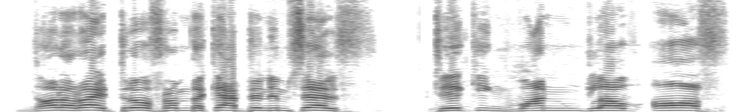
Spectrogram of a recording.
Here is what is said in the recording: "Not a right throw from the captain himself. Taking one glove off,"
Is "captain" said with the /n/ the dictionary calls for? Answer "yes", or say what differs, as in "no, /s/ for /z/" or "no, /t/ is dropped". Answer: yes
